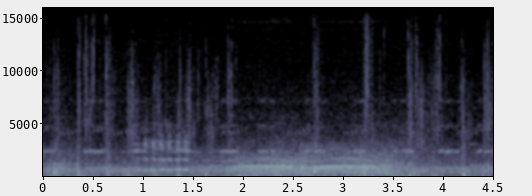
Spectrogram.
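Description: Farm sheep in the Trader Life Simulator video game bleat in overlapping, wavering calls that peak midway, over a busy background of clicks and light ambient noise.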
